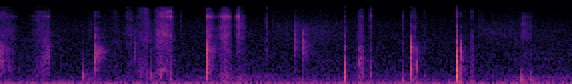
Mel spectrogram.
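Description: Two small, solid, light-coloured wooden cubes are held in the fingertips and slid and rubbed against each other in front of a binaural microphone. Quiet, dry scraping and sliding is broken by seven short, sharp wooden clicks with almost no ring, the clearest near the middle and toward the end.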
